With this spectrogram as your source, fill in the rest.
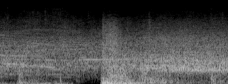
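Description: A heavy body slams down onto a wrestling ring with a loud thud.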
